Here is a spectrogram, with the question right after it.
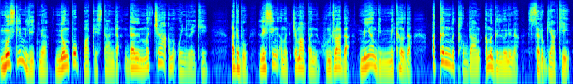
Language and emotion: Manipuri, neutral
